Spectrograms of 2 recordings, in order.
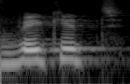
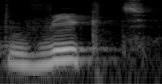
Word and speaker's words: wicked: a criminal a very wicked person as you can see I've written the pronunciation of wicked blow it because I know some students pronounce it vicked and it is wrong and examples the villain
